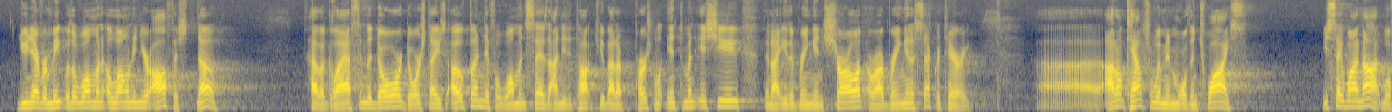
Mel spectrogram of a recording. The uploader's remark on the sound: Marriage Conference - Session 3 (Audio). From the 2018 marriage conference hosted at Parkwood.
